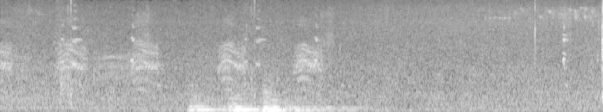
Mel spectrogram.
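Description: Birds calling several times, with a loud low deep sound swelling about two seconds in and fading out by about three and a half seconds.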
